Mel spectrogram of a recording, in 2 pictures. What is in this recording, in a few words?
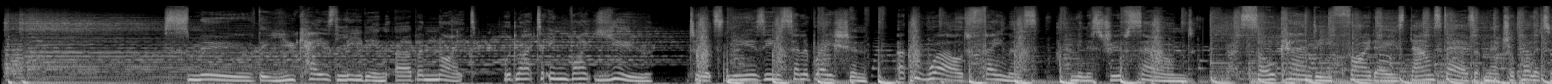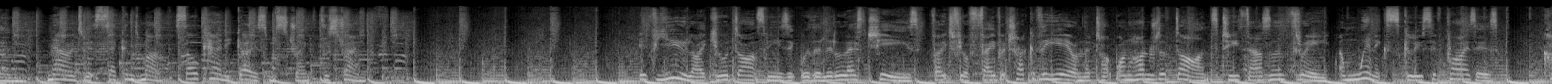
Club Voice Reel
